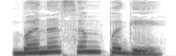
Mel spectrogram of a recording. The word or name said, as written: ಬನಸಂಪಗೆ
